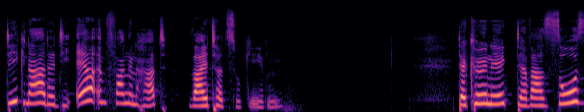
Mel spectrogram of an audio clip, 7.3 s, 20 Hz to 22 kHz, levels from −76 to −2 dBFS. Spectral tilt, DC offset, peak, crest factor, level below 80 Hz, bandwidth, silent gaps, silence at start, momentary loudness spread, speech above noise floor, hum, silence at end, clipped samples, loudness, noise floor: -4 dB/octave; under 0.1%; -8 dBFS; 18 dB; -64 dBFS; 15.5 kHz; none; 0.1 s; 18 LU; 57 dB; none; 0 s; under 0.1%; -23 LUFS; -80 dBFS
